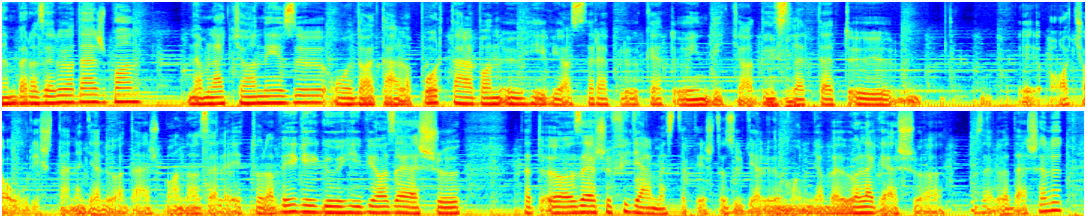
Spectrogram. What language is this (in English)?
Hungarian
